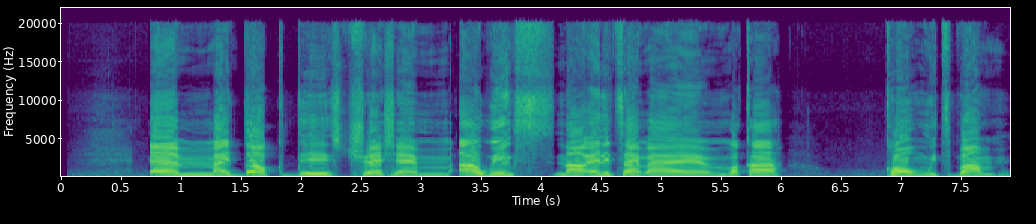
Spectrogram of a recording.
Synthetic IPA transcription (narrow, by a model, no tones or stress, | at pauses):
ɛmːaɪdɔkdestɹɛʃɛmawĩŋɡsnaʊɛnitãɪ̃mamwaka | kʰɔ̃mwitbãm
